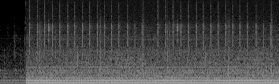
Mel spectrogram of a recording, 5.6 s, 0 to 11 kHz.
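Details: ASUS ROG G16 2024 laptop: a light ticking rattle of about four per second over a steady fan hum, caused by a loose screw and fan shroud. The owner is unsure whether it is shipping damage or a quality-control issue.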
